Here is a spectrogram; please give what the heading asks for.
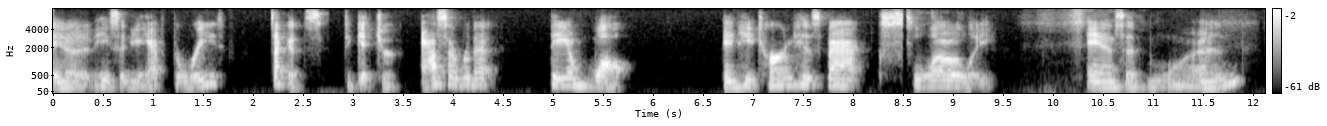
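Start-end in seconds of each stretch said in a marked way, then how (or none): none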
